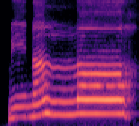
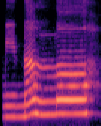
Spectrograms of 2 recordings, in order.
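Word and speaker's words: من الله: minallah kita baca minallah nah ini tipis ya bukan minallah bukan itu cuman ngeoin doang enggak boleh ya yang dinaikkan eh yang dikerjakan itu adalah menaikkan pangkal lidah bukan bacanya tetap tipis pangkal lidahnya tetap turun tapi supaya kedengaran seperti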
